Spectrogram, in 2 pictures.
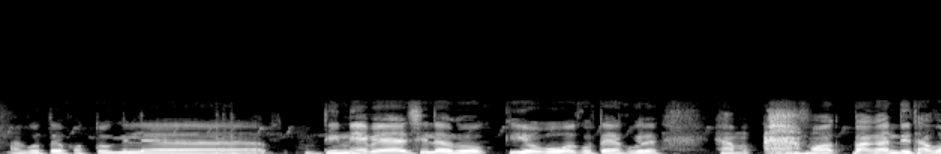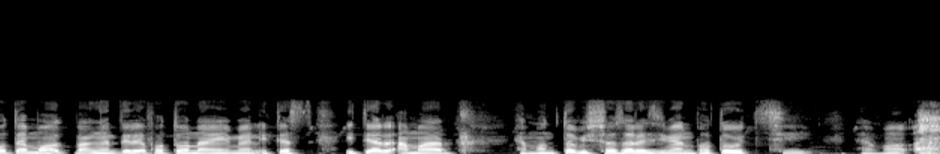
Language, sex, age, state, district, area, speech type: Assamese, male, 30-45, Assam, Darrang, rural, spontaneous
